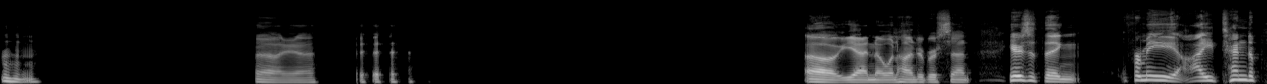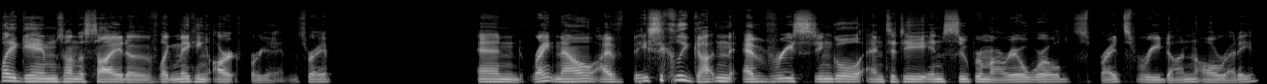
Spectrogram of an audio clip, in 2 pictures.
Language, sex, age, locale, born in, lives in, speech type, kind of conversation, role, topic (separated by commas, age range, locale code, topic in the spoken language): English, male, 20-24, en-US, United States, United States, conversation, podcast, guest, Why is it important to set small goals when working toward bigger ambitions?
